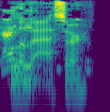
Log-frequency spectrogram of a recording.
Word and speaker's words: Levasseur: How do you pronounce Derek's last name? – Like, Levasseur. Levasseur. Oh my God. All this time I've been like Levasseur.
